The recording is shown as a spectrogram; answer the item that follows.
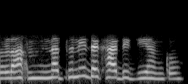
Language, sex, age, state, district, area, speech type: Hindi, female, 45-60, Uttar Pradesh, Bhadohi, urban, conversation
